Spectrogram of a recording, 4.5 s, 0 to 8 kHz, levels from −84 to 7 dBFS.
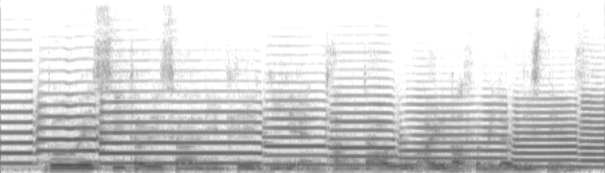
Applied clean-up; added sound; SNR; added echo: none; Trumpet; -3 dB; none.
